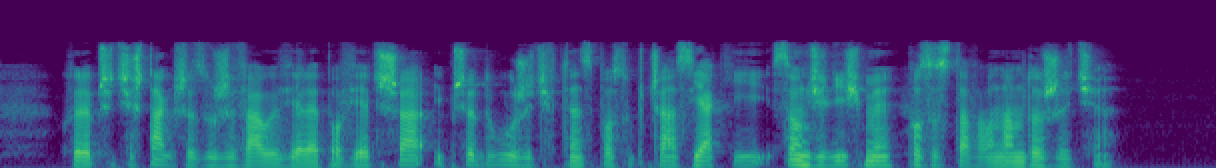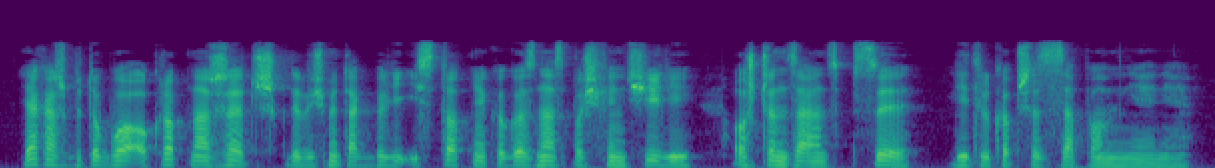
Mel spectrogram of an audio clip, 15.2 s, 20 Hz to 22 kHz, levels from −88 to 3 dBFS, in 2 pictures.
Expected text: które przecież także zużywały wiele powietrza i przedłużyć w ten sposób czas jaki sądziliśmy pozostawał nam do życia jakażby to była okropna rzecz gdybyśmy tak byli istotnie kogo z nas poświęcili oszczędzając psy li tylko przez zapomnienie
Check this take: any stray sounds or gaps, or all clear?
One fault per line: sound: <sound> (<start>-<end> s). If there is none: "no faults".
no faults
